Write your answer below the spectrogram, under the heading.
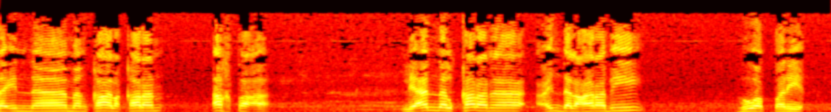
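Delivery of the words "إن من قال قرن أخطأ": plain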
